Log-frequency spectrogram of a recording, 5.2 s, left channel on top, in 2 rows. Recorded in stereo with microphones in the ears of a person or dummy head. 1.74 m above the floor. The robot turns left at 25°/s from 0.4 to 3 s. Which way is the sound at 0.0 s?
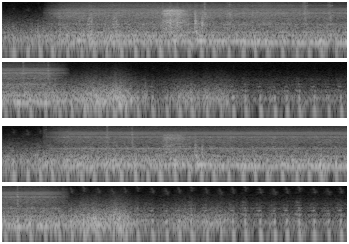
10° right (ahead or behind).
